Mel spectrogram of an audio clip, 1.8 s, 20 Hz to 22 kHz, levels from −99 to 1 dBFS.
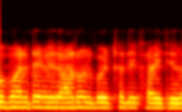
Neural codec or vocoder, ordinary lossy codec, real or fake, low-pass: codec, 16 kHz, 2 kbps, FreqCodec, smaller model; none; fake; none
